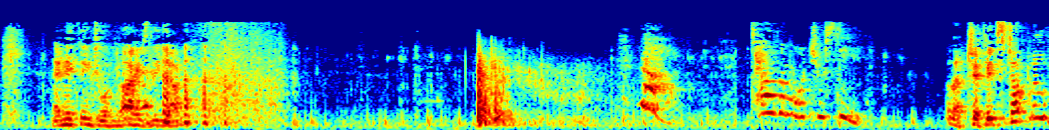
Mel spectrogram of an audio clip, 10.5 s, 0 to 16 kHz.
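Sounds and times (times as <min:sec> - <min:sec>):
speech: 0:00.5 - 0:02.5, 0:08.2 - 0:08.8, 0:09.5 - 0:10.4
laughter: 0:01.1 - 0:02.9
revolver fired into the air out of a window: 0:04.8 - 0:06.0.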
